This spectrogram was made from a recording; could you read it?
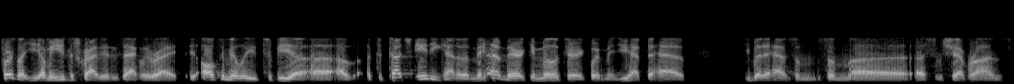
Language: English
